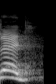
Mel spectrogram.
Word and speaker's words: read: The present tense form is pronounced read, rhyme with the word seed, while the past form is pronounced read, same as the color red.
